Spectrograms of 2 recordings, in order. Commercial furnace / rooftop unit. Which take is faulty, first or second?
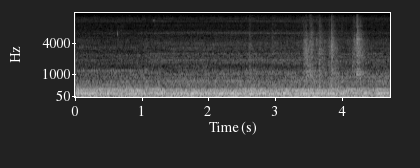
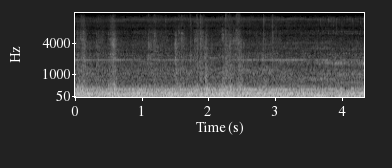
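second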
